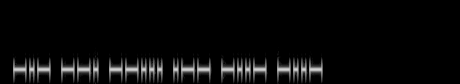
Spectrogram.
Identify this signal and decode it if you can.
Morse code, heard as a keyed tone, about 29 wpm, 700 Hz. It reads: KG7WXX
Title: USA Callsign DE Callsign 30wpm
